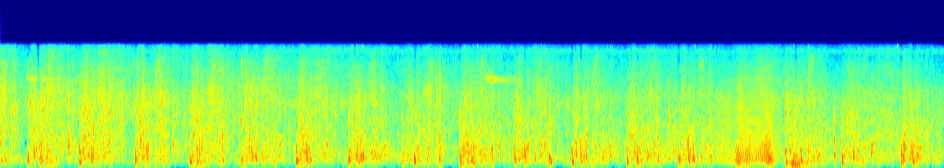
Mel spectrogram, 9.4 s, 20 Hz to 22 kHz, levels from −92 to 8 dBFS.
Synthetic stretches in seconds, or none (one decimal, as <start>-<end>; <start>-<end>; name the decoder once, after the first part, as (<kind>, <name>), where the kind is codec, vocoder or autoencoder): 7.2-7.8 (vocoder, WaveNeXt)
